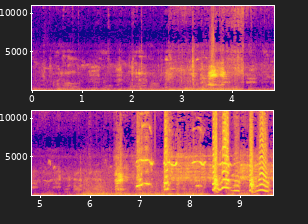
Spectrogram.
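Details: A dog in protection training gives sharp barks and higher yelping cries, loudest toward the end, over steady low rumbling noise and voices.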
